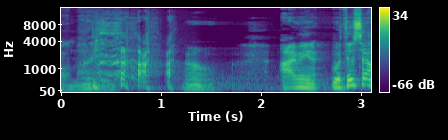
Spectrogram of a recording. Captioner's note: laughs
